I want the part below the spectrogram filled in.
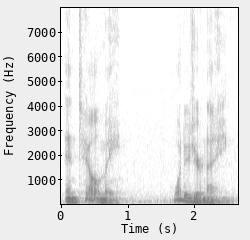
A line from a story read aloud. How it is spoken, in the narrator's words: tenderly, gently, to the man himself, Jesus asked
